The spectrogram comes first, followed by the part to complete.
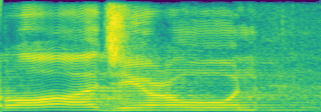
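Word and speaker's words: رَاجِعُون: തന്നെയാണ് അവിടെയും വന്നാ ഇലൈഹി റാജിഊൻ ഇവിടെ റാന്റെ ഉച്ചാരണം എങ്ങനെ റാജിൻ അല്ല മറിച്ച് റാജിൻ ഇന്നാലില്ലാഹി വ ഇന്നാ ഇലൈഹി റാജിഊൻ ഓക്കേ അടുത്ത ആയത്ത് ഉലായിക്ക അലൈഹിം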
